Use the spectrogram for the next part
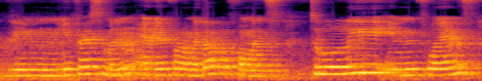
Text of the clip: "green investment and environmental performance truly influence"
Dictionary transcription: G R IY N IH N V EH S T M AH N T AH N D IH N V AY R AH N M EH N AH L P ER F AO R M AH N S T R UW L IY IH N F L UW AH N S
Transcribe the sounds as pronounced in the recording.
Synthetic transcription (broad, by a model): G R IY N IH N F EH S T M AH N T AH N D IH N F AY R M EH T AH L P ER F AO R M AH N S T R UW L IY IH N F L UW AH N S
